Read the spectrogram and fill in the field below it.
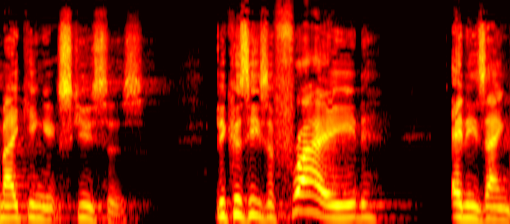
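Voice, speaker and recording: A man with an Australian accent, high-pitched, with ordinary pitch variation and a moderate pace, on a very clean recording with a silent background. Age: 30s. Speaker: pastor. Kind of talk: sermon.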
